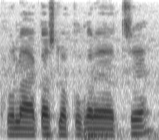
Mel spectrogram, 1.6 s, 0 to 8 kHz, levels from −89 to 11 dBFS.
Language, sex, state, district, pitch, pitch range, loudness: Bengali, male, West Bengal, Alipurduar, 135 Hz, 130-140 Hz, -15 LUFS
